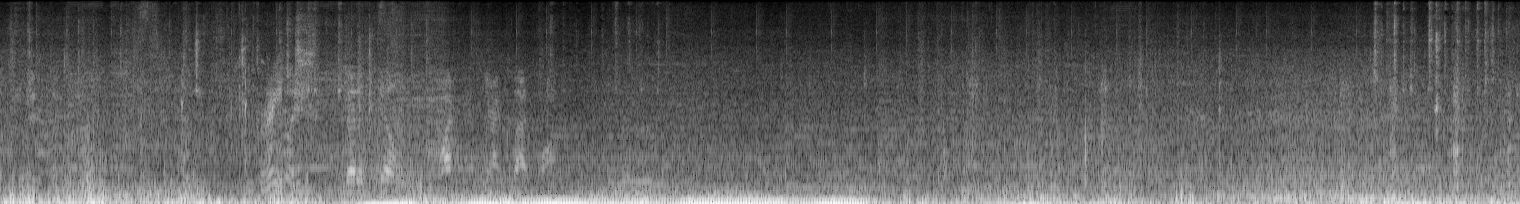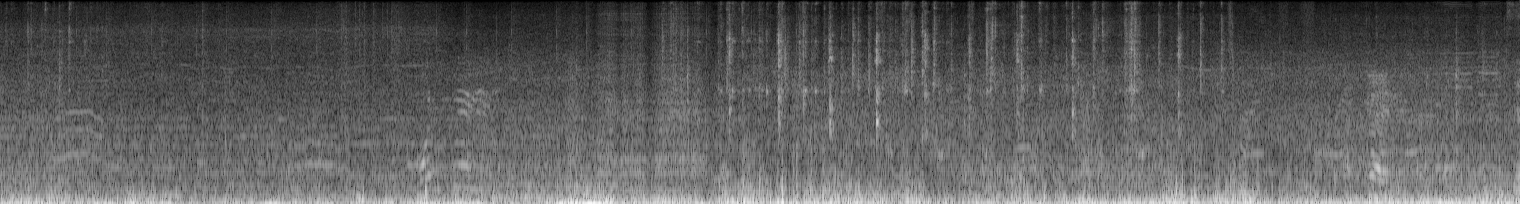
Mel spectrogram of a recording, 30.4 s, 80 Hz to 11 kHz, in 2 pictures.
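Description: Single-screw Grand Banks 36 trawler manoeuvring astern into a slip: its engine runs with a low drone that swells into a louder, steady low hum for about five seconds a few seconds in, and again briefly about two-thirds of the way through.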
